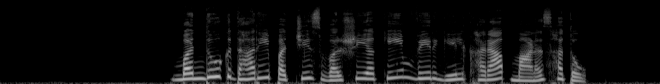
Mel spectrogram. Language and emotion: Gujarati, neutral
